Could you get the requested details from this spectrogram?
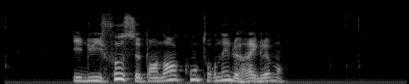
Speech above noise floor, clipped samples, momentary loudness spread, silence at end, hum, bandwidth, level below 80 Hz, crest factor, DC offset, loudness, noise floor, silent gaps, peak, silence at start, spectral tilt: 34 dB; under 0.1%; 9 LU; 1.25 s; 50 Hz at -45 dBFS; 11.5 kHz; -56 dBFS; 16 dB; under 0.1%; -26 LUFS; -59 dBFS; none; -10 dBFS; 0.75 s; -6 dB/octave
